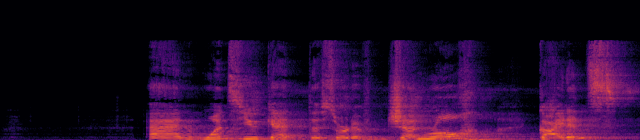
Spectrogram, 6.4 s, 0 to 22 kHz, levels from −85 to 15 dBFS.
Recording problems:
room echo; slight; dies away in 1.4 s
off-mic speech; somewhat distant

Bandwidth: 15.5 kHz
